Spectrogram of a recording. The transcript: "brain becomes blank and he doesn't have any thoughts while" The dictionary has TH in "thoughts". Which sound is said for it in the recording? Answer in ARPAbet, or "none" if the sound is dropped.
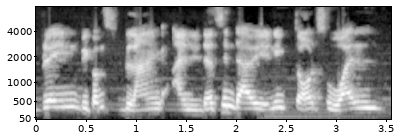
T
